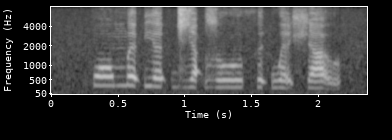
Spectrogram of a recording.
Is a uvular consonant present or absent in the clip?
absent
